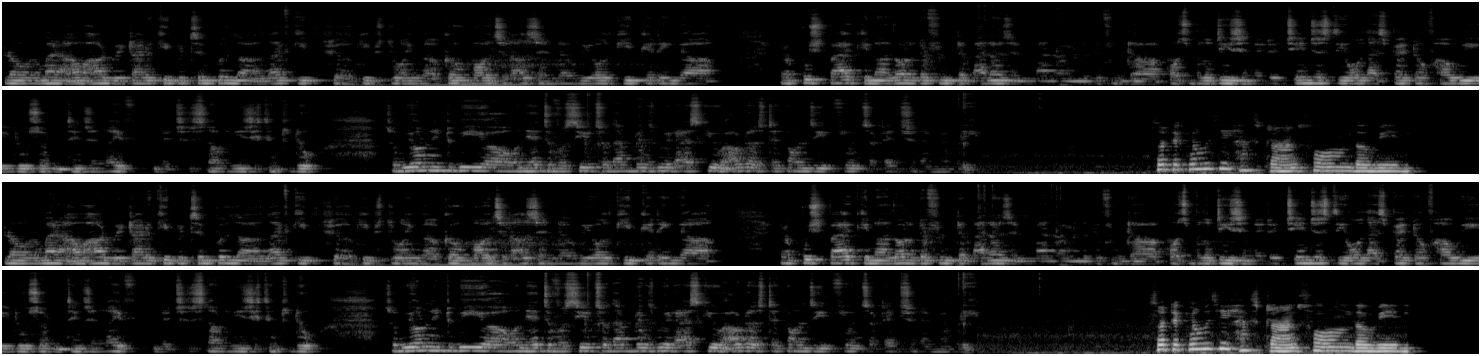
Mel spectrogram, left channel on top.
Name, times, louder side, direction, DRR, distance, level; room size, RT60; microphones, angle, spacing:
voice 1, 0.0-24.6, right 1 dB, 15° right, 0.7 m, -36 dB
voice 2, 26.3-28.8, right 5 dB, 80° right, 0.4 m, -23 dB
4.8 x 2.5 x 2.9 m
head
